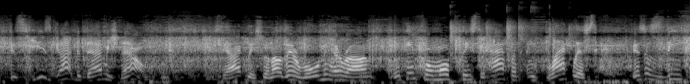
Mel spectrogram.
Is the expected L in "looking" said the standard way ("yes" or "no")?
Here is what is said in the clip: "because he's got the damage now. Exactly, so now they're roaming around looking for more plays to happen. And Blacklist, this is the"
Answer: yes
